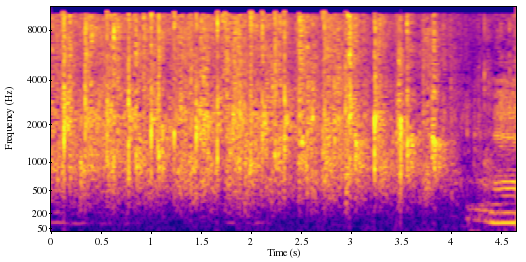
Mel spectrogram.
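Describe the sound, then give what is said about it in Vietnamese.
An audience gives a doctor a big round of applause at a gathering: dense, steady clapping that fills the whole stretch at an even loudness and stays loud to the end. “chúng ta mừng bác sĩ một tràng pháo tay lớn”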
